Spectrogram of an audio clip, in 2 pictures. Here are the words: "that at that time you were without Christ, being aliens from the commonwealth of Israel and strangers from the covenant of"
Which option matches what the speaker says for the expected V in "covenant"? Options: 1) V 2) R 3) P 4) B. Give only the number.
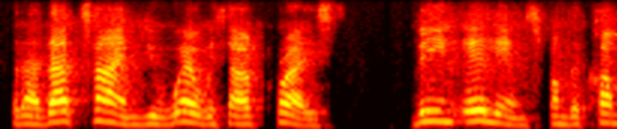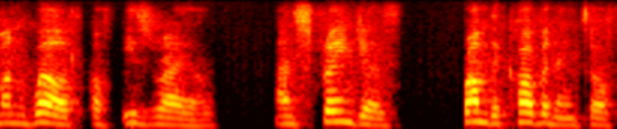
1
